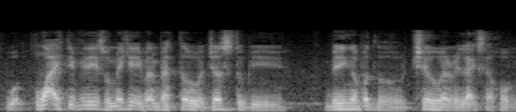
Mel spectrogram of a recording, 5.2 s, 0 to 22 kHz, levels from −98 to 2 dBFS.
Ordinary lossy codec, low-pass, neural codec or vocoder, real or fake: MP3, 48 kbps; 7.2 kHz; vocoder, 44.1 kHz, 80 mel bands, Vocos; fake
